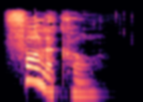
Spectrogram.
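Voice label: "follicle", British English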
